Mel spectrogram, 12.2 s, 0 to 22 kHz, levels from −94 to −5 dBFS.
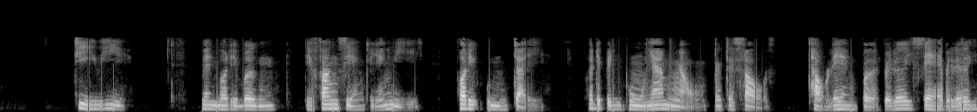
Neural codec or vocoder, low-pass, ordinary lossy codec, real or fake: none; 5.4 kHz; MP3, 32 kbps; real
